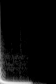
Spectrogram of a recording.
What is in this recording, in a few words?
kick drum sound d key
